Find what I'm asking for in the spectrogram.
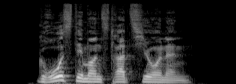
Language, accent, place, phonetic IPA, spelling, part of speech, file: German, Germany, Berlin, [ˈɡʁoːsdemɔnstʁaˌt͡si̯oːnən], Großdemonstrationen, noun, De-Großdemonstrationen.ogg
- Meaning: plural of Großdemonstration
